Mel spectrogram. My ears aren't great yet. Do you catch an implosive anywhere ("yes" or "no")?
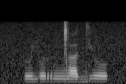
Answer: no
